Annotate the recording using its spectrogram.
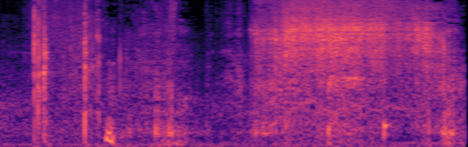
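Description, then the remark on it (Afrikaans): Crunchy bites into an apple: a few sharp cracks at first, then a longer stretch of wet, grinding chewing. No one speaks. “Laat my eens twee keer dink voor jy weer 'n appel eet, né?”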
